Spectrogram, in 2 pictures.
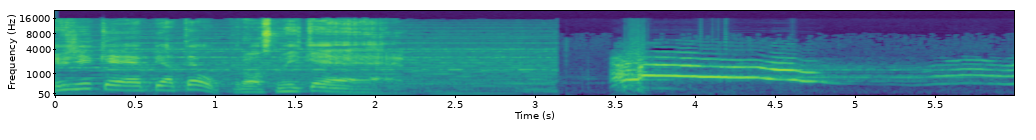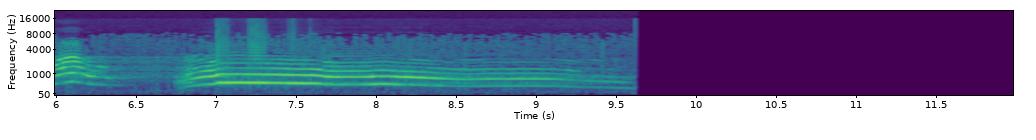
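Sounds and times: wolf howling: 0:03.4 - 0:09.6.

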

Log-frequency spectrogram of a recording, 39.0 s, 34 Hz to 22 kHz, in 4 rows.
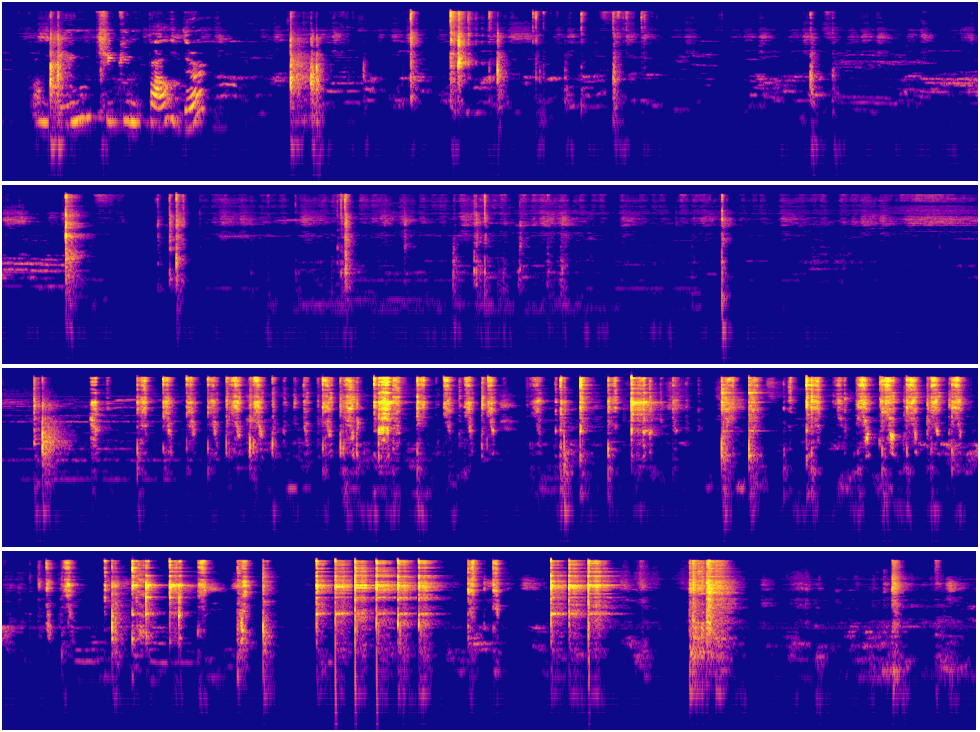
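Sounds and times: spoon clinking against ceramic bowl: 0:20.4 - 0:35.6.

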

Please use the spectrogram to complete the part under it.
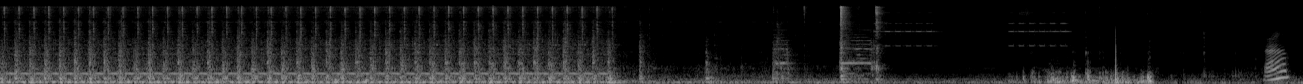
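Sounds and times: embroidery machine stitching: 0:00.0 - 0:06.3
electronic beeps: 0:10.1 - 0:10.8.

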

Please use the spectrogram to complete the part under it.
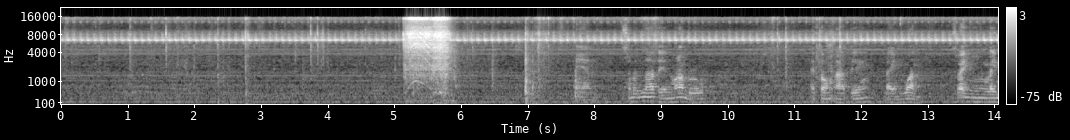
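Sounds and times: steady high whine: 0:04.6 - 0:06.2
brief harsh burst: 0:05.1 - 0:06.0.

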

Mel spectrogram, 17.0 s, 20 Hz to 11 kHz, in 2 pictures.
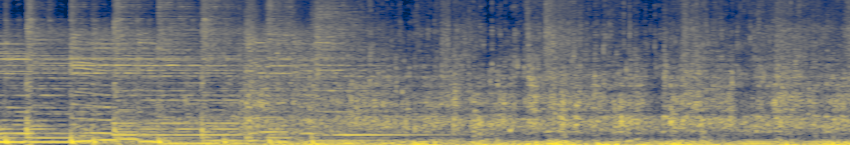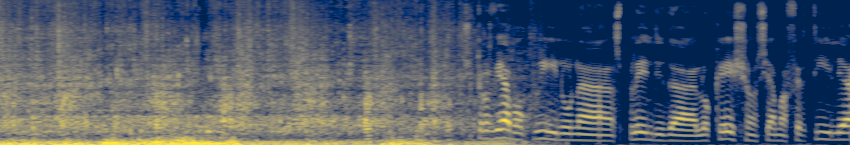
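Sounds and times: water sounds: 0:00.8 - 0:14.4
heavy low rumble: 0:01.2 - 0:14.0
steady rushing noise: 0:01.3 - 0:13.9.

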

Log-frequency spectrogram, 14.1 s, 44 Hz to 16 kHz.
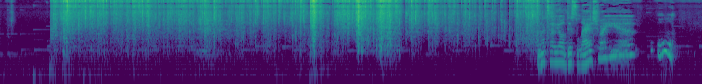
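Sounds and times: plastic packet crinkling: 0:01.0 - 0:11.2.

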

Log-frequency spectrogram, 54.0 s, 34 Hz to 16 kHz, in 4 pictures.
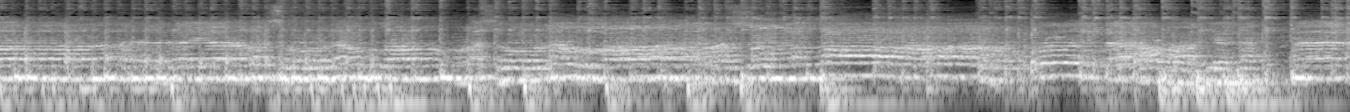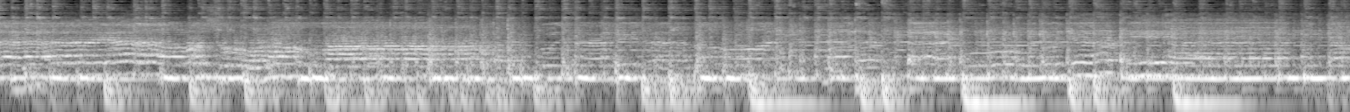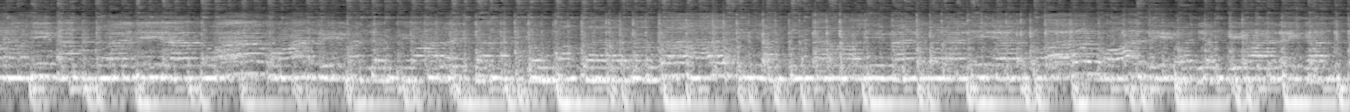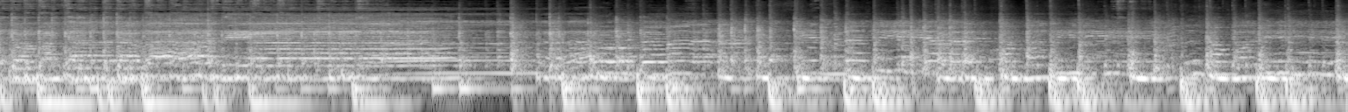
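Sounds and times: boy singing: 0:00.0 - 0:53.9
deep drum beats: 0:00.0 - 0:53.9
frame drums beating: 0:00.0 - 0:53.9.

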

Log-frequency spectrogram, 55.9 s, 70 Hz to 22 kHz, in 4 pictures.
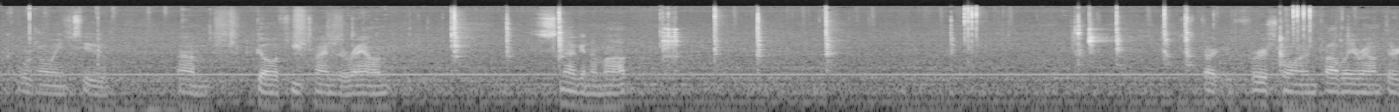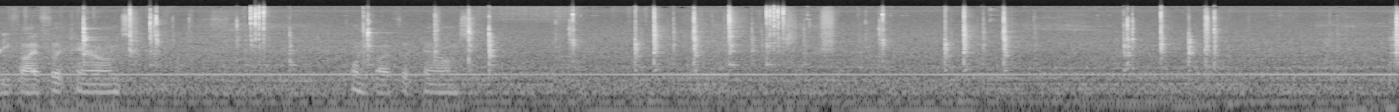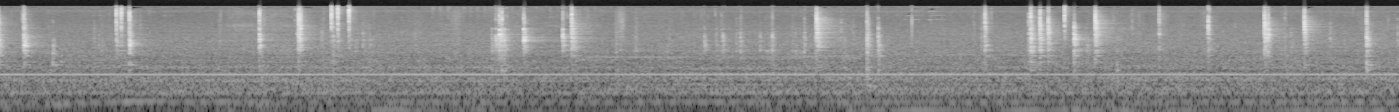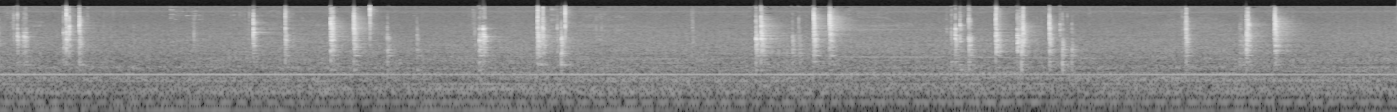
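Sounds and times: steady hum: 0:00.0 - 0:55.9
torque wrench ratcheting and clicking: 0:09.5 - 0:09.9, 0:16.3 - 0:17.0, 0:19.6 - 0:22.0, 0:29.0 - 0:29.4, 0:30.6 - 0:31.7.

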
